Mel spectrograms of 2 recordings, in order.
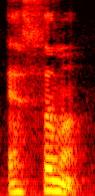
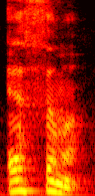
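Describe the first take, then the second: Both takes have the same delivery.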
